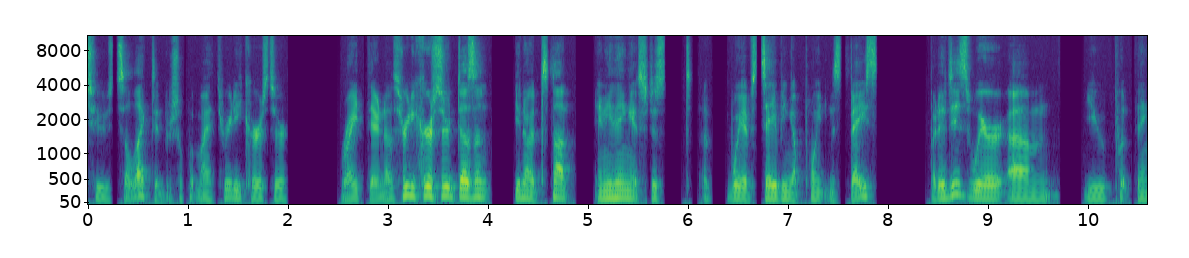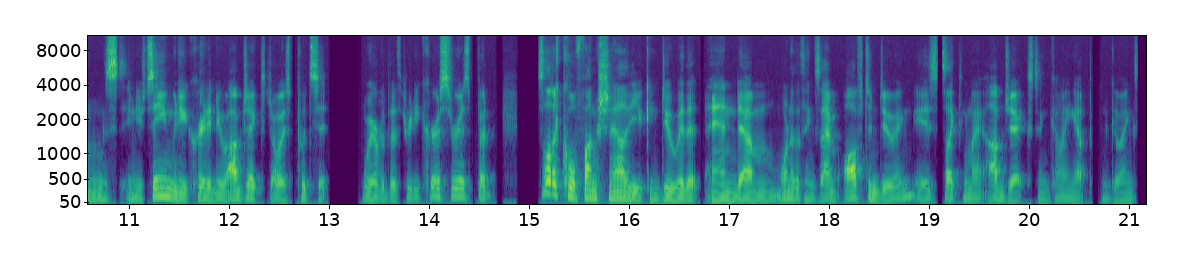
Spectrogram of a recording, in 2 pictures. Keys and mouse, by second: 0.1 typing, 7.8 Tab, 8.6-10.3 middle drag, 11.5 shift+a, 13.3 x, 13.9 middle click, 14.6 click, 19.9-21.1 drag.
